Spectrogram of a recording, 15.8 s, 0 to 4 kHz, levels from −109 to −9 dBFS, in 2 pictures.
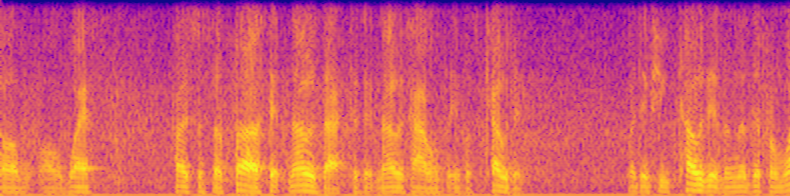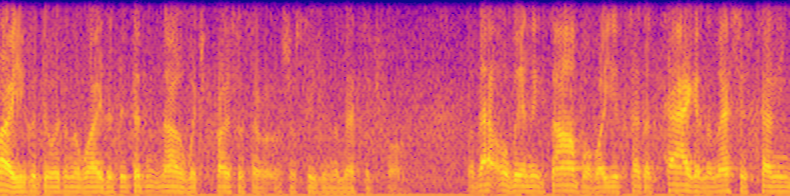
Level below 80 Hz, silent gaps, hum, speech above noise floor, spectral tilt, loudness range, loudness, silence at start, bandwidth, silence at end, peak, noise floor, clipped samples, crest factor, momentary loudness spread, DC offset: -40 dBFS; none; none; 20 dB; -10 dB/octave; 6 LU; -17 LUFS; 0 s; 4 kHz; 0 s; 0 dBFS; -37 dBFS; under 0.1%; 18 dB; 19 LU; 2%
